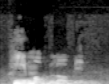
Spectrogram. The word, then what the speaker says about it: hemoglobin: representing one sound Betty so you say he with a long high front sound e hemoglobin hemoglobin but this one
